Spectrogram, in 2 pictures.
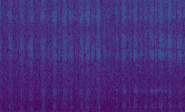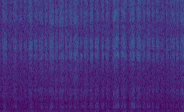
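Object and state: Pencil shading on a paper sketchbook page.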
